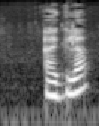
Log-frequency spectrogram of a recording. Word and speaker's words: Agla: Ensuite, on va avoir Agla, donc A-G-L-A, donc d'autres symboles, donc 4 lettres hébraïques, qui se prononcent comme il s'écrit et qui renferment hiéroglyphiquement tous les mystères de la Kabbale.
